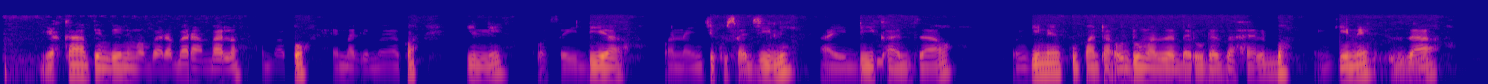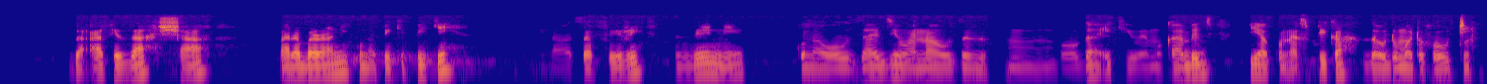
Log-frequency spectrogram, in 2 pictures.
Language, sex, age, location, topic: Swahili, male, 18-24, Kisii, government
